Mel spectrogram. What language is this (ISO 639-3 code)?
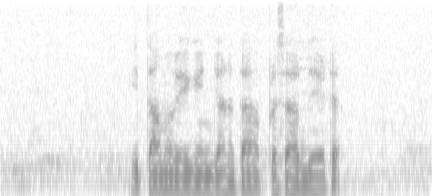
sin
